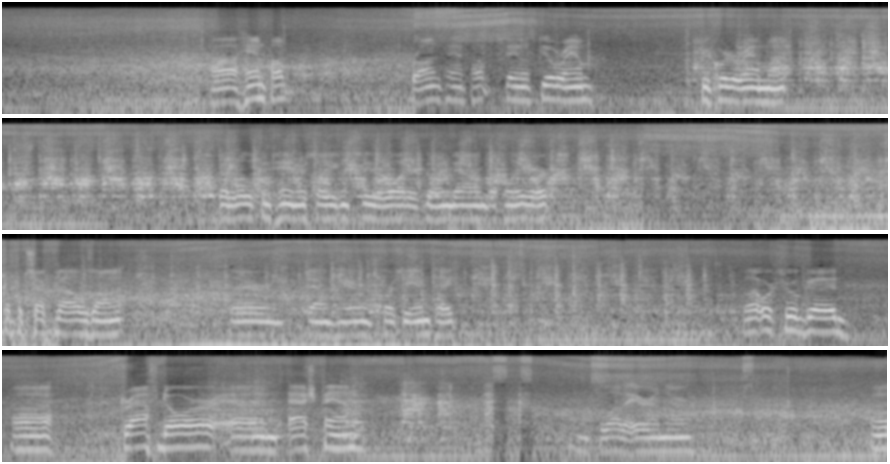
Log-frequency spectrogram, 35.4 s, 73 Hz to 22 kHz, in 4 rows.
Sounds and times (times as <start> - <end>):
Steam: 0.0 - 35.4
Speech: 2.1 - 2.9, 4.1 - 6.0, 6.9 - 7.9, 11.0 - 14.4, 17.7 - 19.0, 20.0 - 22.3, 25.1 - 27.2, 27.8 - 30.3, 32.3 - 33.6.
